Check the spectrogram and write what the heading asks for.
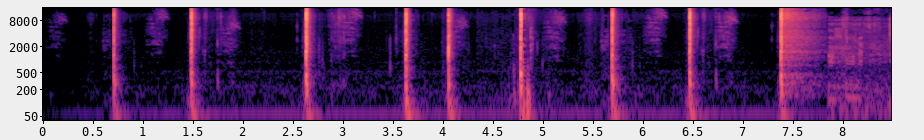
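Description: About nine sharp knocks, unevenly spaced roughly a second apart, each short and cutting off quickly. After the last one, near the end, a steady background hiss comes in.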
